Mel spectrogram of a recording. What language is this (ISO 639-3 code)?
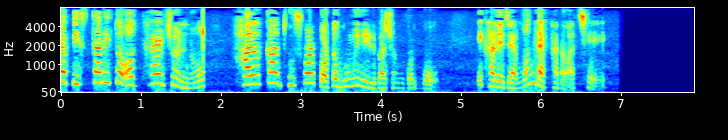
ben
